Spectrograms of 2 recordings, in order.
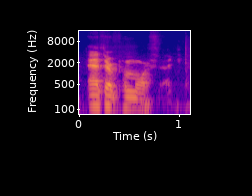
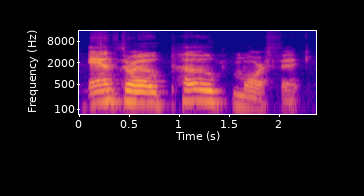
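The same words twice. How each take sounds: First: The syllables flow smoothly without exaggerated accents. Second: Each syllable is exaggerated and strongly accented. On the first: "just smoother" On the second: "I over accentuated to make the point"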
